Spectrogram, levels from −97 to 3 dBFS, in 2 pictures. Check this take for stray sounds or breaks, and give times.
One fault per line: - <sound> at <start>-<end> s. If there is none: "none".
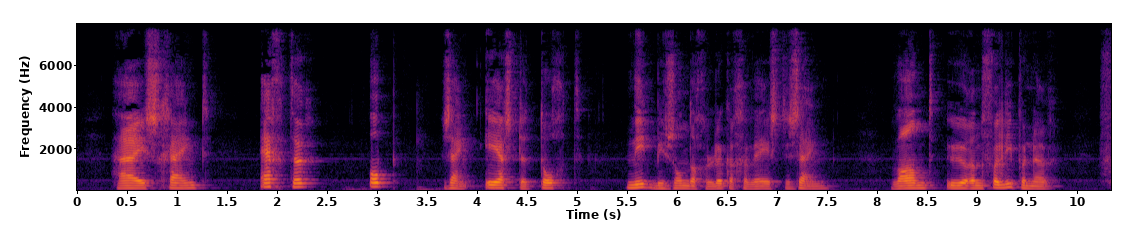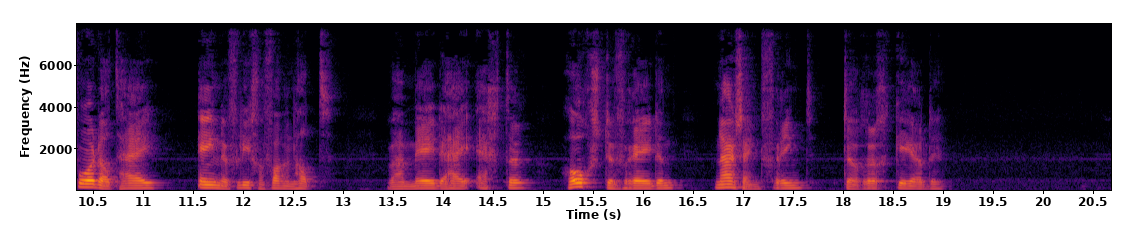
none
